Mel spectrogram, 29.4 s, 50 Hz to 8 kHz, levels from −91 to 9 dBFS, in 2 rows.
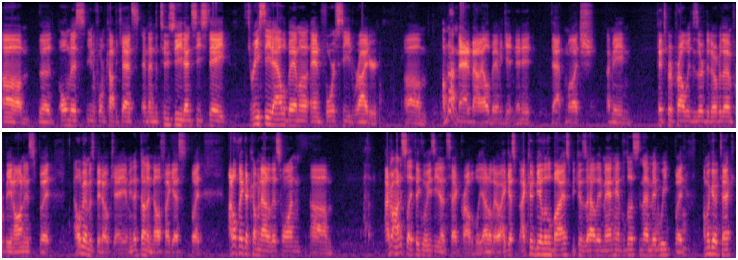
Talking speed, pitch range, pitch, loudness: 200 wpm, 105-125 Hz, 115 Hz, -17 LUFS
